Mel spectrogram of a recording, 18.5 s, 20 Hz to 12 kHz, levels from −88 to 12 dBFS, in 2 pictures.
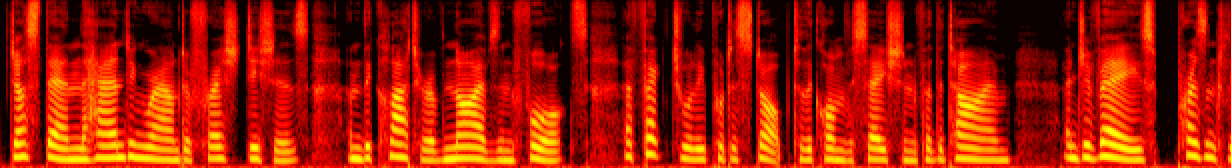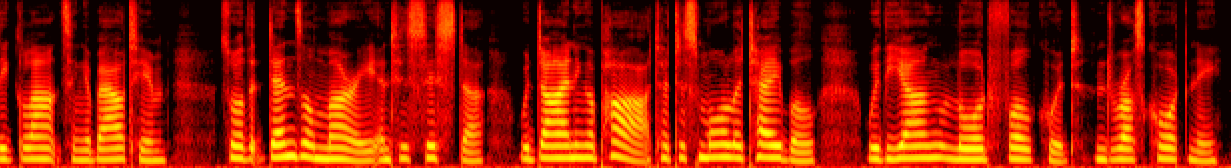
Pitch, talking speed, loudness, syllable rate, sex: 220 Hz, 170 wpm, -19 LUFS, 4.9 syllables/s, female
